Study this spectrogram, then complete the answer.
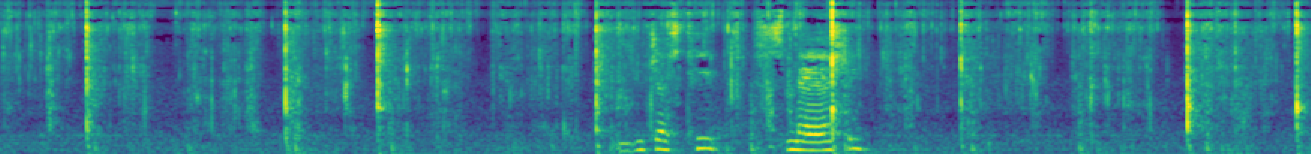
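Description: A metal masher squelches and thumps through soft mashed potatoes in a metal pot.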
